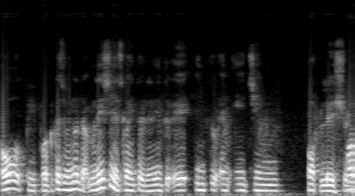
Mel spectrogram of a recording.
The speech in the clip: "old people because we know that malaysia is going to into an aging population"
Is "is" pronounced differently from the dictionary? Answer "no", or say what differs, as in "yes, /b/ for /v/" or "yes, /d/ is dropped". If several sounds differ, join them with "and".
yes, /s/ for /z/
